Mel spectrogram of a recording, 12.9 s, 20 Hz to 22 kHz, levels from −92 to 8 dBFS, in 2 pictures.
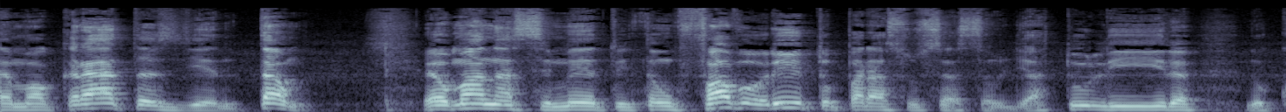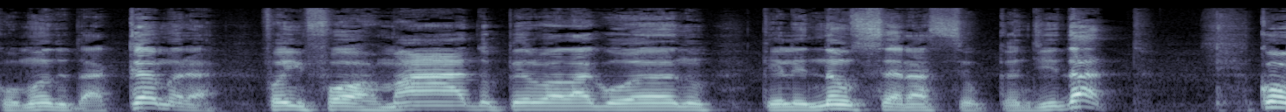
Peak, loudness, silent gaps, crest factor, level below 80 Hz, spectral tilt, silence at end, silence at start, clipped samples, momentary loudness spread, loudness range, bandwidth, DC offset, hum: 0 dBFS; -17 LUFS; none; 16 dB; -56 dBFS; -4 dB/octave; 0 s; 0 s; under 0.1%; 12 LU; 4 LU; 16.5 kHz; under 0.1%; none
